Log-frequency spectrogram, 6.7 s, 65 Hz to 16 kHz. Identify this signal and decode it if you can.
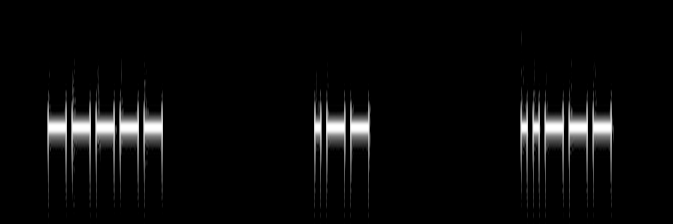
Morse code, heard as a keyed tone, about 20 wpm, spaced as for 5 wpm, 690 Hz. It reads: 0W2
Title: 229 Lesson 37e - Letter x - Three Characters 20wpm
